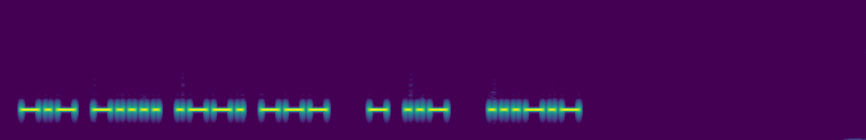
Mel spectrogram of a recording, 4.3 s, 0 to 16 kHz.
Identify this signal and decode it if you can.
Morse code, heard as a keyed tone, about 40 wpm, 700 Hz. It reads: K6PO TU <SK>
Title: Practice QSO - Exchange 4 - Ending - 40wpm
